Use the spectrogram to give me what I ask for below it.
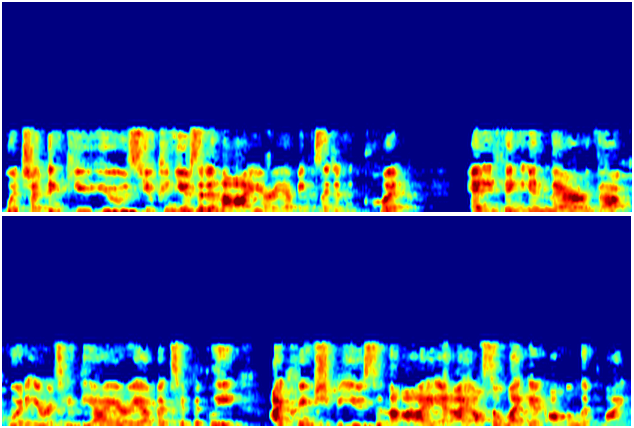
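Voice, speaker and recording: A woman skincare expert and host, explaining in a relaxed, casual way during a demo chat. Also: mid-range voice, moderate pace, echoey room, rough recording. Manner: relaxed, explaining with many fillers.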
